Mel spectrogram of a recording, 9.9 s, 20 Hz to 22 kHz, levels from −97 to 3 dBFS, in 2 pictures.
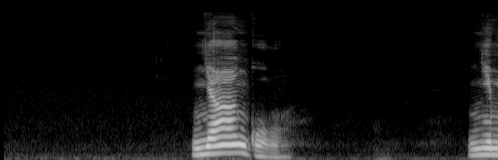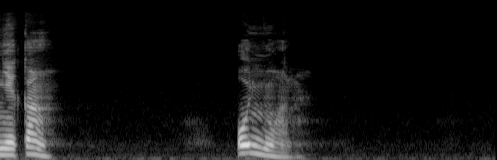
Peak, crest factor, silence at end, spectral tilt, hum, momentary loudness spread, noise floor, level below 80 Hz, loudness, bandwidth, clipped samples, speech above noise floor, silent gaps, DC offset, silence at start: -8 dBFS; 20 dB; 2.05 s; -7 dB/octave; none; 17 LU; -75 dBFS; -64 dBFS; -24 LUFS; 9.8 kHz; under 0.1%; 53 dB; none; under 0.1%; 1.9 s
